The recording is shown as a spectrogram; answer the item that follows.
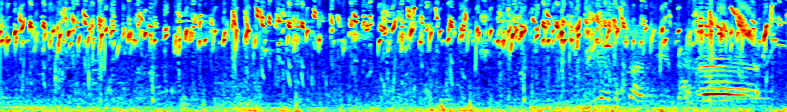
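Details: A female European goldfinch chatters to encourage a young bird to sing, giving a busy torrent of thin, high twitters, with a short lower-pitched squeaky note near the end.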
